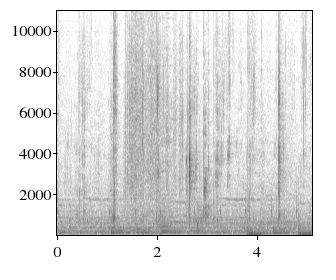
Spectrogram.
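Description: Faint background music with a low bass line, under quiet chewing and small mouth clicks of people eating a burger.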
